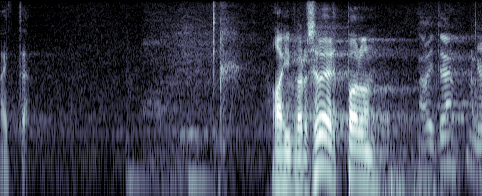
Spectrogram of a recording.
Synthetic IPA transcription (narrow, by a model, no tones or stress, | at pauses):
ɑ̰jt̪ʰːæ̰ | ɑjvɑrsɤeɾt̪̚pɑlun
